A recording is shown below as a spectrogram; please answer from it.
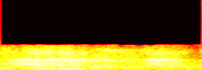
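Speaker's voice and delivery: quiet, voiceless chuckle; short laugh. Real, not acted. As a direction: chuckle softly at your own anecdote. Laughs at own anecdote.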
